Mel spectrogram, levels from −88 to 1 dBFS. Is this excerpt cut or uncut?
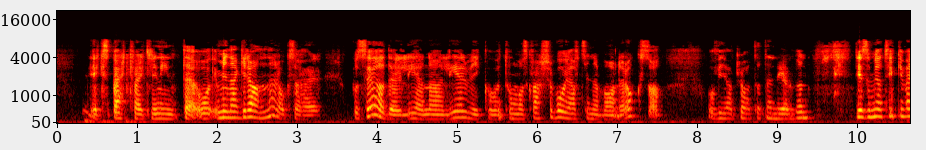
uncut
